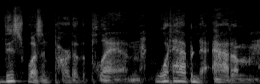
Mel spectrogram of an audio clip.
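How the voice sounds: A man puts on a character voice with a low pitch and big pitch swings. His tone is bright and sharp, with a husky, rough edge. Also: moderate pace.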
